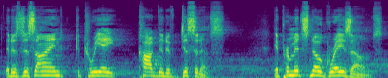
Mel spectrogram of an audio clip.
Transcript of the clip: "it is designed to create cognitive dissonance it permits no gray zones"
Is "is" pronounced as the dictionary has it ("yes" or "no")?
yes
